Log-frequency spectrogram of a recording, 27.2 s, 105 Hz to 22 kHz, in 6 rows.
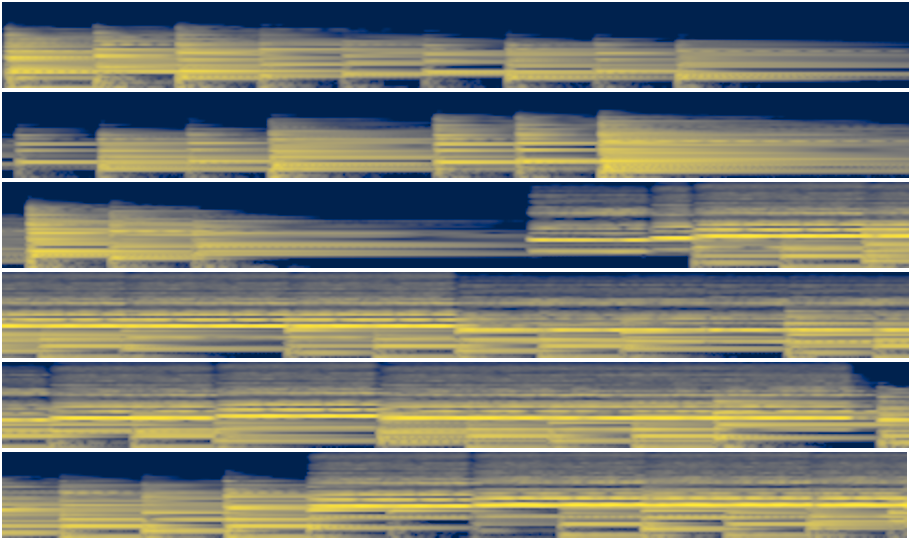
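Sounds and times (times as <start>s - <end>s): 
piano accompaniment: 0.0s - 27.1s
soprano singing: 11.7s - 22.8s, 24.2s - 27.1s.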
